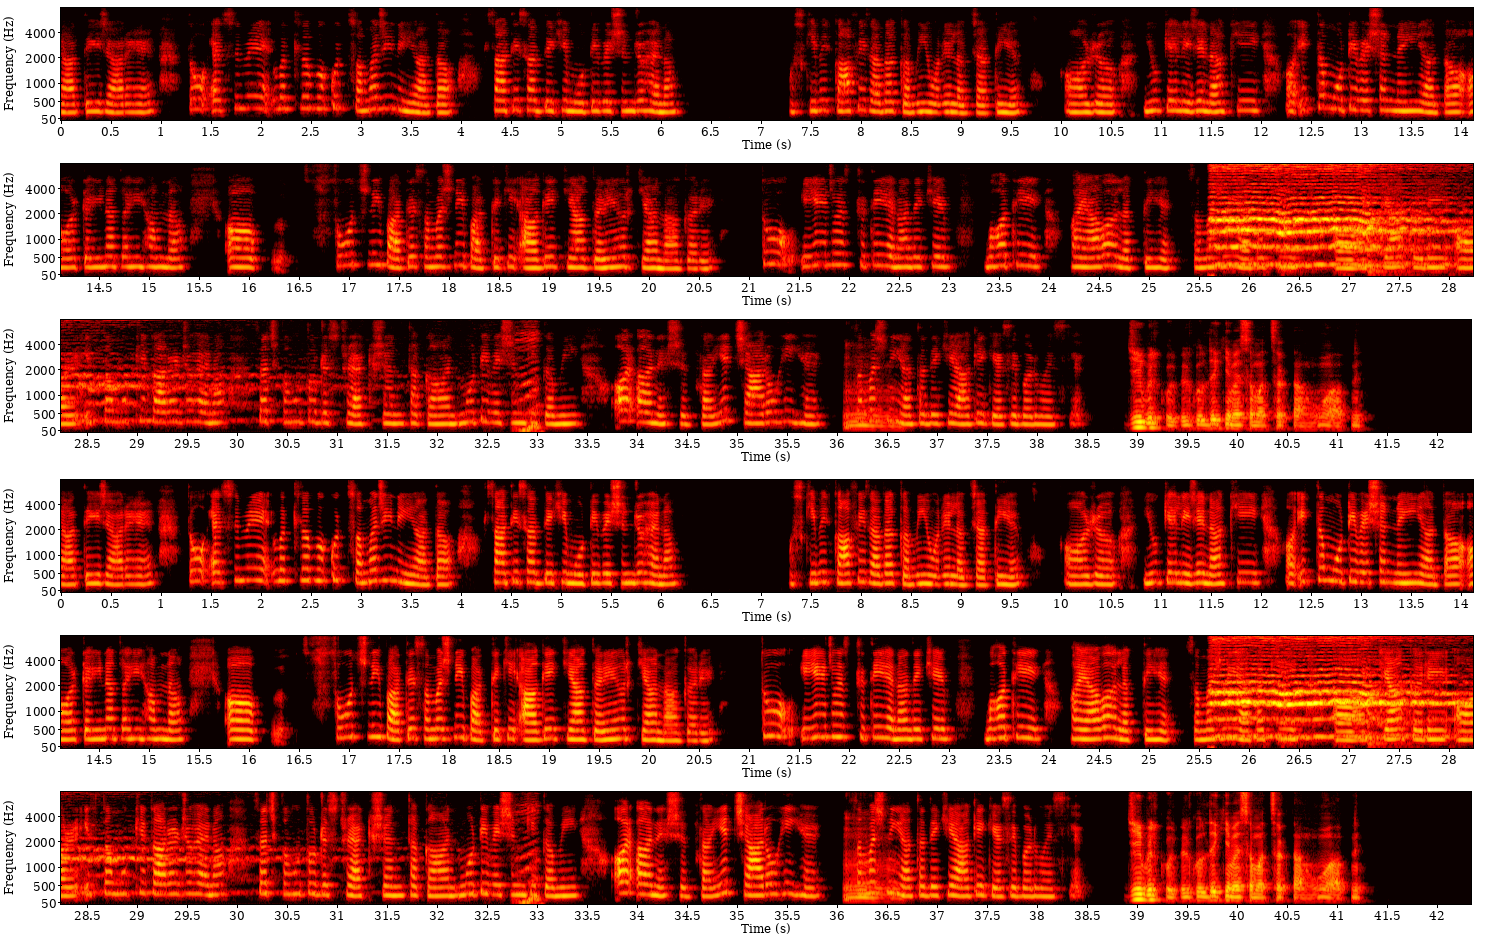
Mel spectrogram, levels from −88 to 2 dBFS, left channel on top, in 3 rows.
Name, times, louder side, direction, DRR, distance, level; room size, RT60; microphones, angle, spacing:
voice 1, 0.0-6.2 7.3-9.7 10.0-16.4 16.7-20.7 21.1-23.1 23.4-35.9 36.2-38.5, right 3 dB, 70° right, 0.6 m, -35 dB
sound 1, 25.6-30.0 32.8-33.0, right 1 dB, 5° left, 0.6 m, -27 dB
voice 2, 36.1-36.7 38.9-41.2, right 2 dB, 30° right, 0.7 m, -32 dB
4.2 x 3.7 x 2.6 m
head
